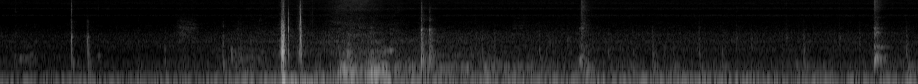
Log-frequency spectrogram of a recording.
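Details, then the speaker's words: During a scan-tool functional test the EVAP vent solenoid is cycled repeatedly, giving sharp, spaced clicks and a soft clunk in a quiet setting. The technician says such solenoids go bad and eventually stop working. "now anytime I've been addressed with a problem like this where I can actually physically hear it I will usually wind up cycling that particular solenoid multiple multiple multiple times and eventually you'll hear it"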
